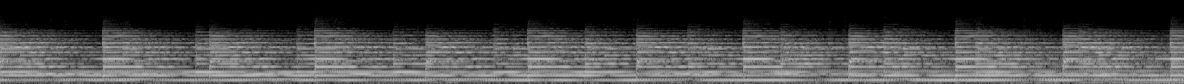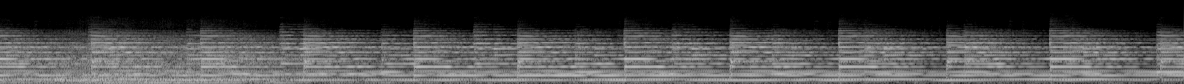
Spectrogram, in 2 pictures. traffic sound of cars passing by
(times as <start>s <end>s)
10.1s 16.8s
